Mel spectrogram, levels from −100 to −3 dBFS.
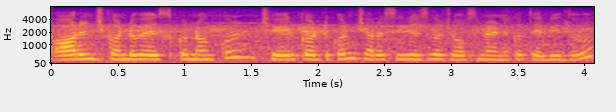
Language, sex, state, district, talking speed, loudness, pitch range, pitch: Telugu, female, Andhra Pradesh, Manyam, 175 wpm, -17 LUFS, 225-245 Hz, 235 Hz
